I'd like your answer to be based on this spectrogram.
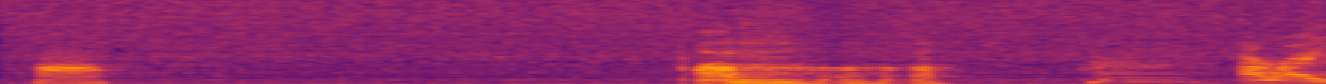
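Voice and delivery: normal talking voice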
